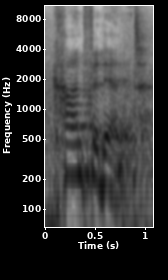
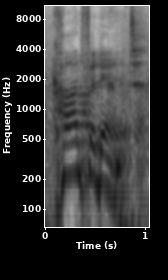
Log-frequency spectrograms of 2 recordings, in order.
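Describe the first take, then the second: No difference in how they are said.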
